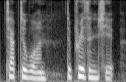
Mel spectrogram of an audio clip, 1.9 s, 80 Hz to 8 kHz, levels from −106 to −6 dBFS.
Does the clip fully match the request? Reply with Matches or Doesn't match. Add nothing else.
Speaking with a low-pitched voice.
Doesn't match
